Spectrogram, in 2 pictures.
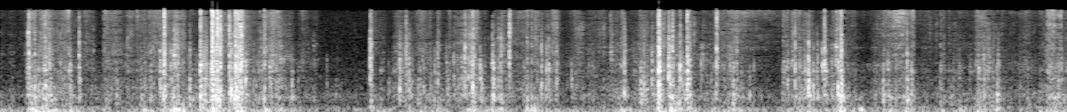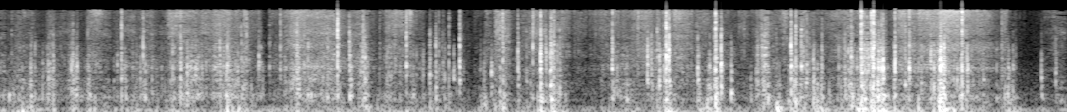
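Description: An empty brown kraft paper fast-food takeaway bag is crumpled, folded and rubbed with fingertips in both hands. Dense, bright crinkling and crackling runs continuously, swelling into louder bursts with brief quieter gaps.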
